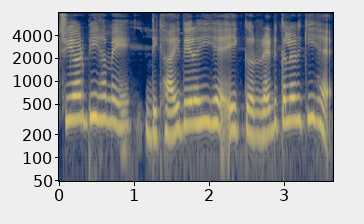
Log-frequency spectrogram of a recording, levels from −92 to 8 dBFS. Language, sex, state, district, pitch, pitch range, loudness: Hindi, female, Bihar, West Champaran, 280 Hz, 225-305 Hz, -14 LUFS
